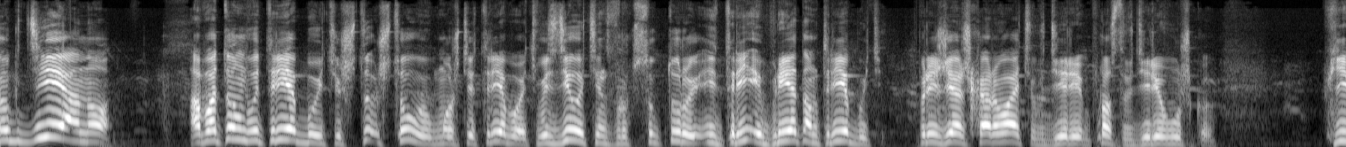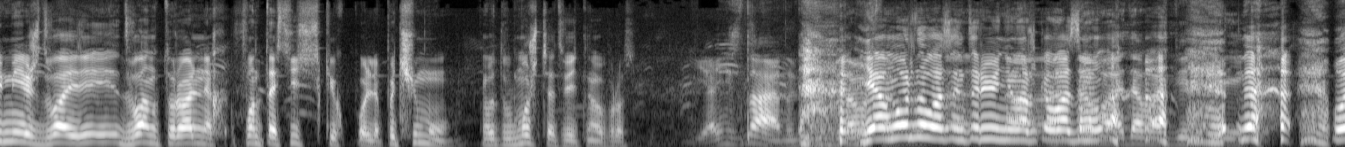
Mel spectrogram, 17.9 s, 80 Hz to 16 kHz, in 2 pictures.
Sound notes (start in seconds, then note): 16.1 laughs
